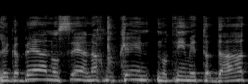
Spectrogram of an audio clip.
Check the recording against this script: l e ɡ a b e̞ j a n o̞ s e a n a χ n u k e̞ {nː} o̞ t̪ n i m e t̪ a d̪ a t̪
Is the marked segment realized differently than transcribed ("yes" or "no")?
no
